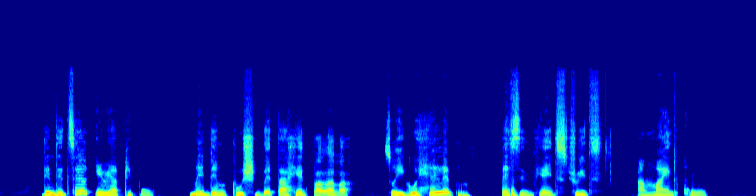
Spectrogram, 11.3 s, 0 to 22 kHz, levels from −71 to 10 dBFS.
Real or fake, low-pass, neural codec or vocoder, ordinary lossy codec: fake; 14.4 kHz; codec, 44.1 kHz, 2.6 kbps, DAC; none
